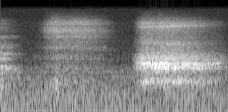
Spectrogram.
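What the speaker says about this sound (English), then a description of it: "This is also a good exercise for deep breathing" Deep breaths during exercise, a long noisy inhale and a stronger exhale, heard close and alone with no talking.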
